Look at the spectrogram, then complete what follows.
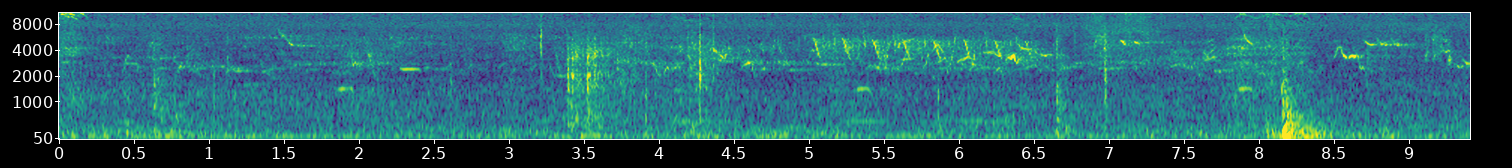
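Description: Outdoor ambience of birds chirping and twittering, with a quick run of twitters about five to six seconds in, over a steady low hum. A single short low thump, the loudest sound, comes about eight seconds in.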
